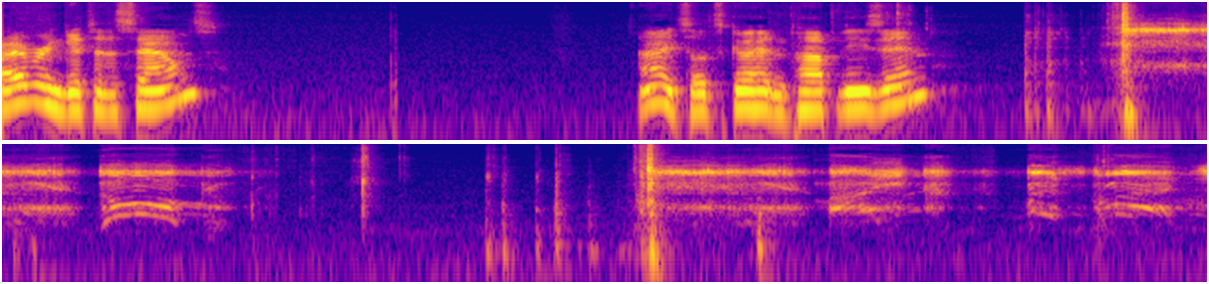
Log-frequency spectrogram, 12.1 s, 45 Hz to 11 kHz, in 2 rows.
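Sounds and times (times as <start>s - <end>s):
toy parts snapping into slots: 4.5s - 5.9s, 7.8s - 10.0s
toy electronic voice and effects: 5.6s - 7.4s, 9.3s - 12.0s.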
